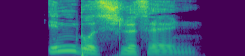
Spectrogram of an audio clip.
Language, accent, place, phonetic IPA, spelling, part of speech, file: German, Germany, Berlin, [ˈɪnbʊsˌʃlʏsl̩n], Inbusschlüsseln, noun, De-Inbusschlüsseln.ogg
- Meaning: dative plural of Inbusschlüssel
